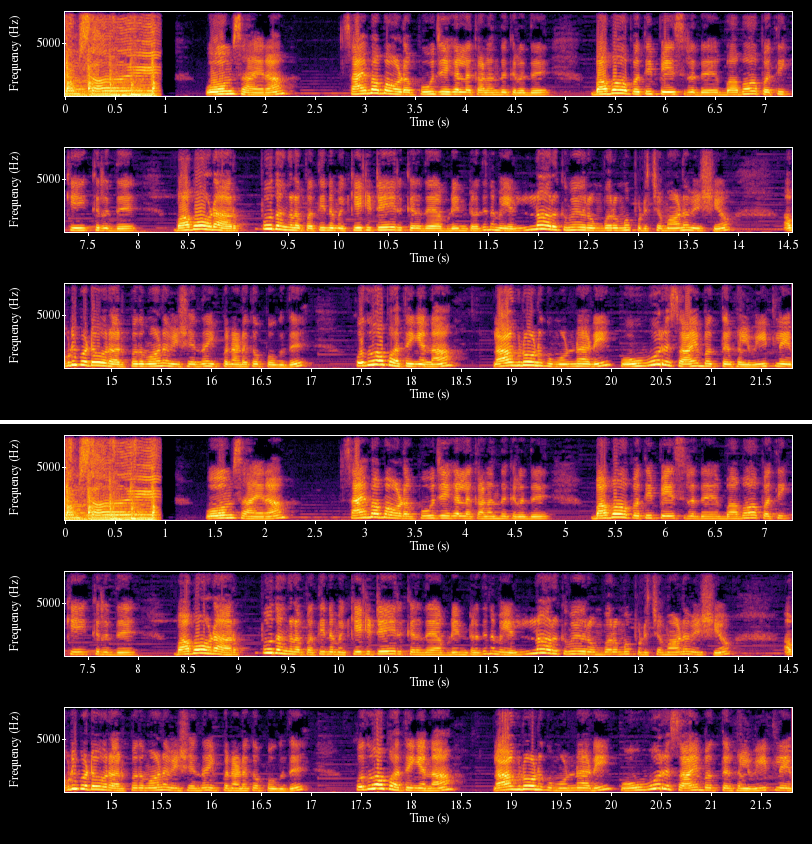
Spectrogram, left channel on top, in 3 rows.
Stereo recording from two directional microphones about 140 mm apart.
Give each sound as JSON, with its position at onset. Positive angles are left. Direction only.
{"t": 0.0, "sound": "music", "side_deg": 0}
{"t": 1.4, "sound": "speech", "side_deg": 45}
